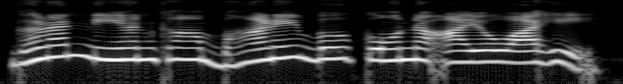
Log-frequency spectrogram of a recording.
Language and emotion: Sindhi, neutral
